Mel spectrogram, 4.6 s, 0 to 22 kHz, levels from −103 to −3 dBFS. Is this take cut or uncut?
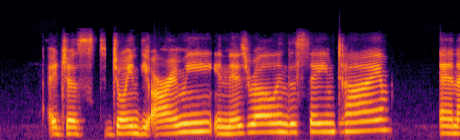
cut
